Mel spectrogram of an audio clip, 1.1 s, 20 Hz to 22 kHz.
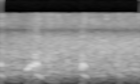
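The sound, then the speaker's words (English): A crowd at a 2004 women's church conference applauds God with steady, dense clapping that sounds like a patter of rain, swelling briefly at a couple of moments before holding level. No one speaks over it. “Let's give God a hand for being smart.”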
